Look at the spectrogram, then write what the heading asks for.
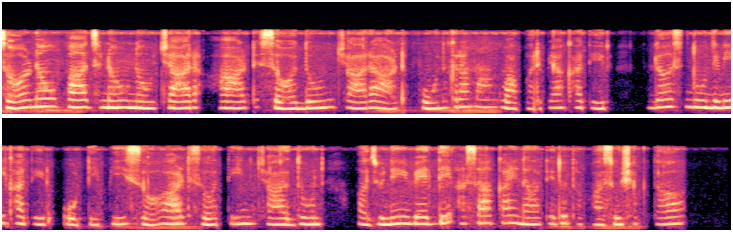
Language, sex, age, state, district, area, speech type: Goan Konkani, female, 18-30, Goa, Murmgao, rural, read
